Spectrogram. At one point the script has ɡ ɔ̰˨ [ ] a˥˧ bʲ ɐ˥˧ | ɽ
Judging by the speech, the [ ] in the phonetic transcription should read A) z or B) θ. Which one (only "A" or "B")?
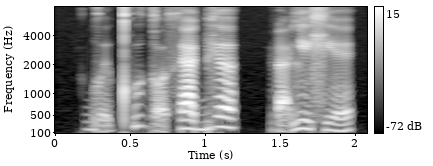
B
